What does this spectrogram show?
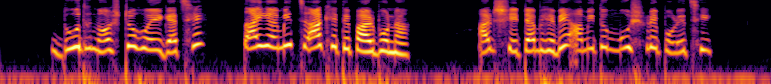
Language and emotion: Bengali, sad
